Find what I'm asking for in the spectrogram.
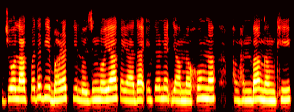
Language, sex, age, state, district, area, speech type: Manipuri, female, 18-30, Manipur, Tengnoupal, urban, spontaneous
